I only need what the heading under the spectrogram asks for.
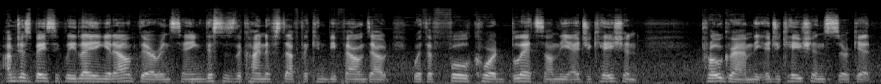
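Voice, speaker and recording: A man's voice: medium pitch, steady tone, fairly quick, pushed and bright, slight background noise. A man hosting his video blog outdoors in his backyard, musing aloud in a chatty, self-promoting way. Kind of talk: casual vlog monologue.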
